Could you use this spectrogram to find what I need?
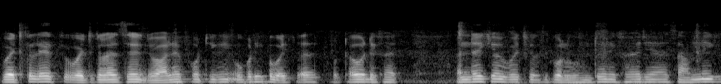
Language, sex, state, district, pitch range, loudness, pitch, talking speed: Hindi, male, Madhya Pradesh, Umaria, 110-120 Hz, -21 LUFS, 115 Hz, 240 wpm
